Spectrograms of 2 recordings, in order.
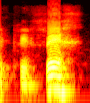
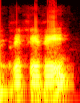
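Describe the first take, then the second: First: "préfère" stopping on the R after open eh. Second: "préféré" with a sounded closed ay at the end; three syllables in "préféré", all closed E's; closed final É. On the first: Teacher repeating the contrast for students, open È. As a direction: silent last E in "préfère", open è before R. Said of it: "y acá dice préfère". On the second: Teacher repeating the contrast for students, closed É. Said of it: "Acá dice préféré". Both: Shown as a demonstration.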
